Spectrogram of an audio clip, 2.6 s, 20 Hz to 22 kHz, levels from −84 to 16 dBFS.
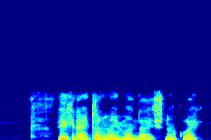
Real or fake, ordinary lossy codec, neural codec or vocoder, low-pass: fake; Opus, 24 kbps; vocoder, 22.05 kHz, 80 mel bands, HiFi-GAN; 7.2 kHz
